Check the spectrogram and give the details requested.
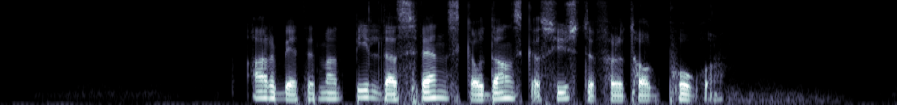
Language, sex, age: Swedish, male, 37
